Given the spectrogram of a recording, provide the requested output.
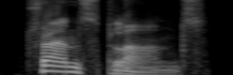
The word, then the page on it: transplant: British English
